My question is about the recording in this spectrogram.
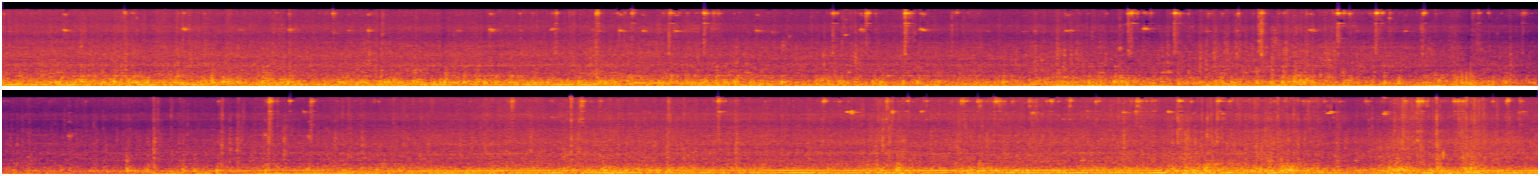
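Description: Jeep Wrangler engine running as it drives along a bumpy dirt track, with scattered sharp rattles and clicks from the body over the ruts. It dips briefly about halfway through, then settles into a steadier, more even hum.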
